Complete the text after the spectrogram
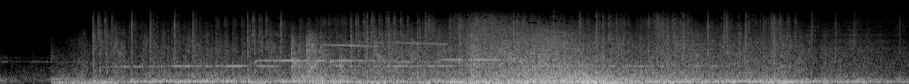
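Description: Anti-aircraft guns fire in rapid bursts.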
